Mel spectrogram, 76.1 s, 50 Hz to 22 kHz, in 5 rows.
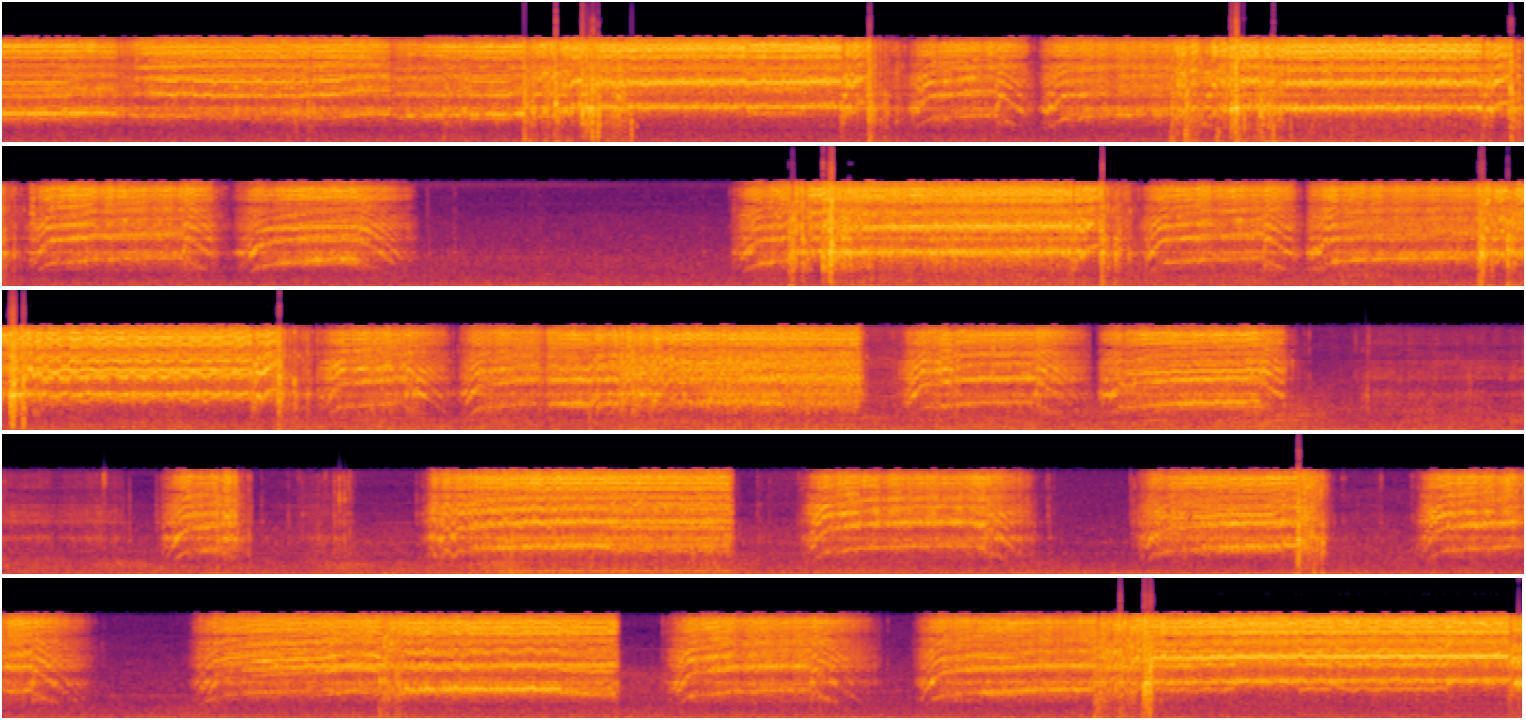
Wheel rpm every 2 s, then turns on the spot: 220, 210, 230, 280, 190, 170, 260, 220, 150, 90, 0, 120, 280, 170, 180, 260, 230, 130, 200, 160, 140, 120, 20, 40, 40, 190, 130, 170, 70, 110, 130, 80, 220, 160, 120, 170, 260, 280.
44-46 48-50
